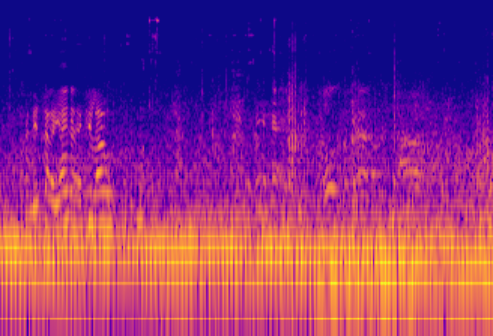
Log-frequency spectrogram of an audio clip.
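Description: Horses walk with hooves thudding on a dirt track.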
